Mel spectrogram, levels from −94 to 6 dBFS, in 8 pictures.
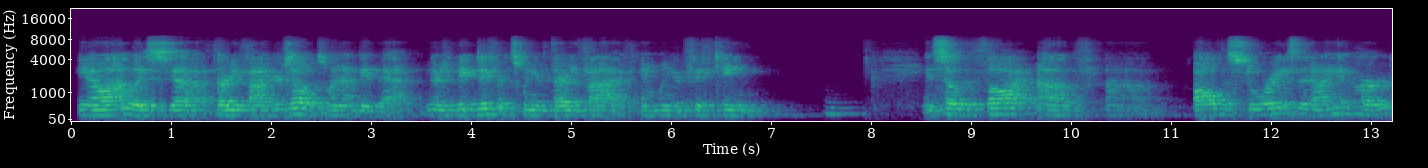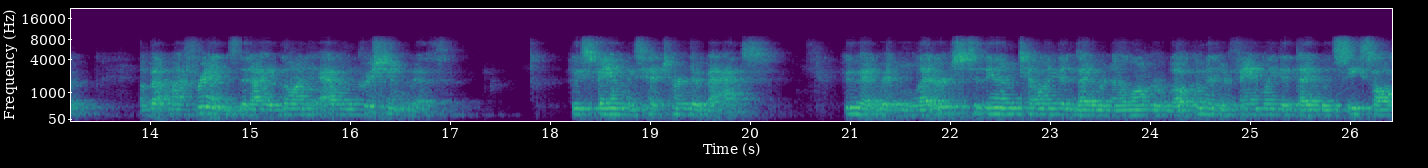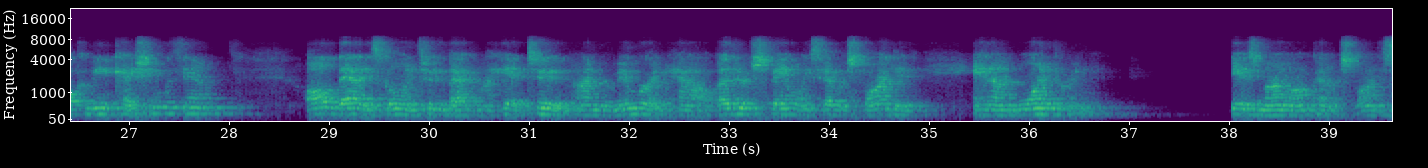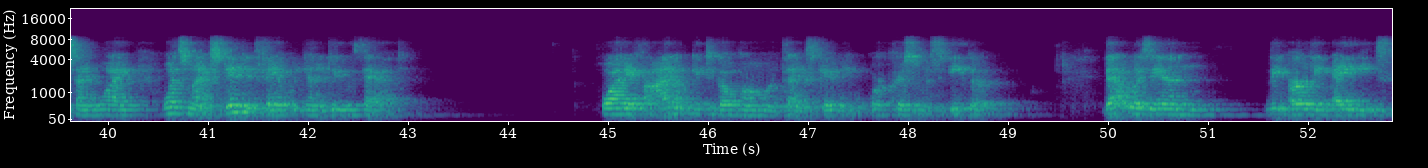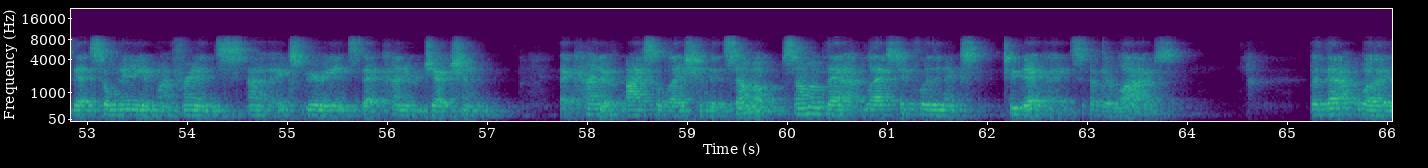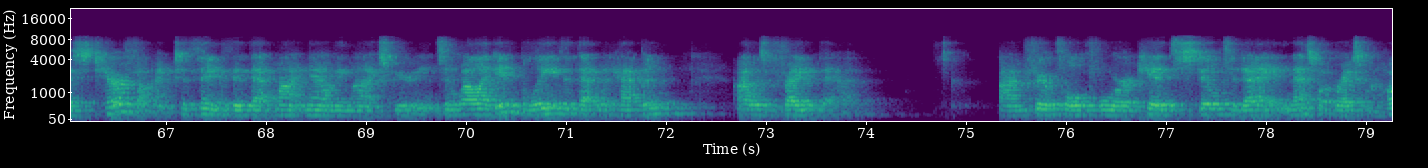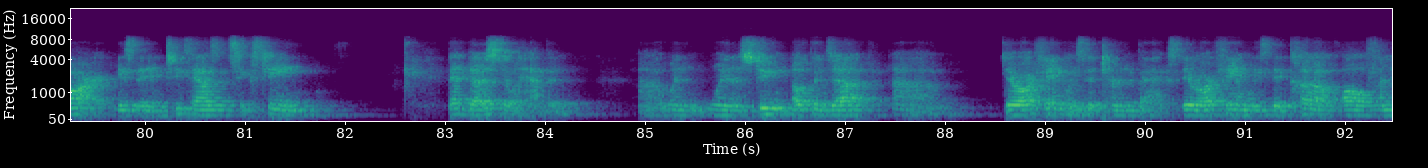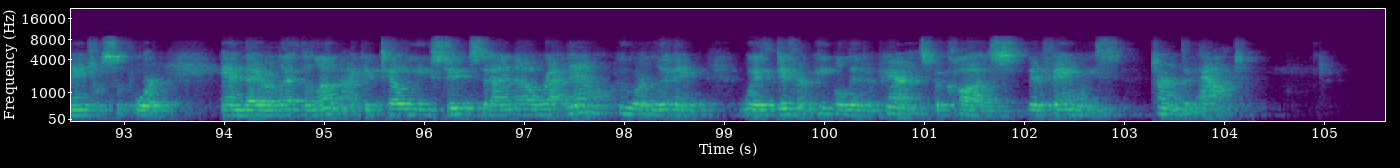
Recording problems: off-mic speech; far
garbled, watery; badly; nothing above 7.5 kHz
room echo; noticeable; dies away in 0.8 s
thin; very slightly; fading below 350 Hz

